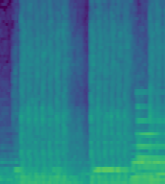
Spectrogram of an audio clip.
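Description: The opening of a rap outro track: a rapid rattling burst of percussive sound effects over music, with a held tone coming in a little past the middle as the beat builds.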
